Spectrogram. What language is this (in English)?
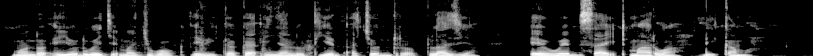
Luo (Kenya and Tanzania)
